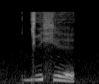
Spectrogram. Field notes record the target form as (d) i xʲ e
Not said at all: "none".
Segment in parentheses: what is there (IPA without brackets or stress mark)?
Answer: ɟ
